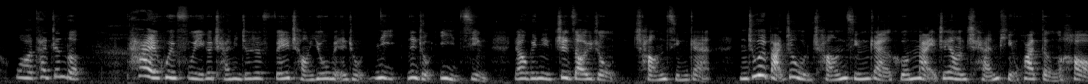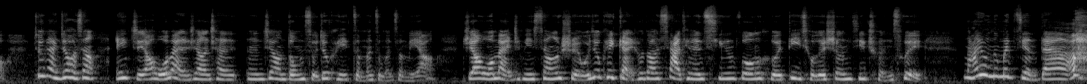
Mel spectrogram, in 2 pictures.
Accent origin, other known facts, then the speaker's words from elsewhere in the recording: China; 我们这种身为中国人的使命感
